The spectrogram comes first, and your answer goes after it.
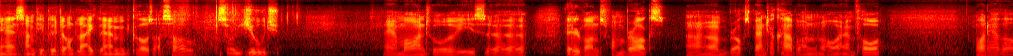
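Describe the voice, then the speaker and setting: A man with a non-native accent speaks fairly slowly in a very deep, low pitch, using flat, monotone intonation and long, frequent pauses. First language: not English. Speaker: motorcycle owner. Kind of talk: casual walkaround commentary. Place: street. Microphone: phone near.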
